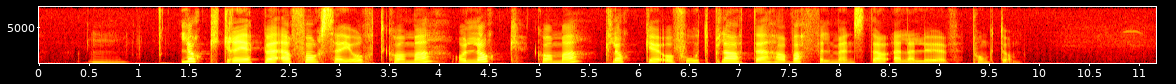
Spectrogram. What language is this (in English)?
Norwegian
